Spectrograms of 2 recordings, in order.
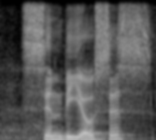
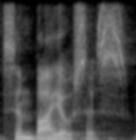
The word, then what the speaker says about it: symbiosis: o u s correct this word has variant pronunciations so I will give you I will give you both of them symbiosis also pronounced symbiosis symbiosis or symbiosis okay see if I can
